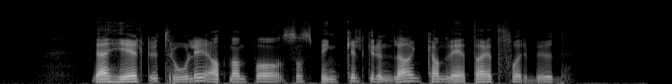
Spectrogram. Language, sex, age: Norwegian, male, 35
